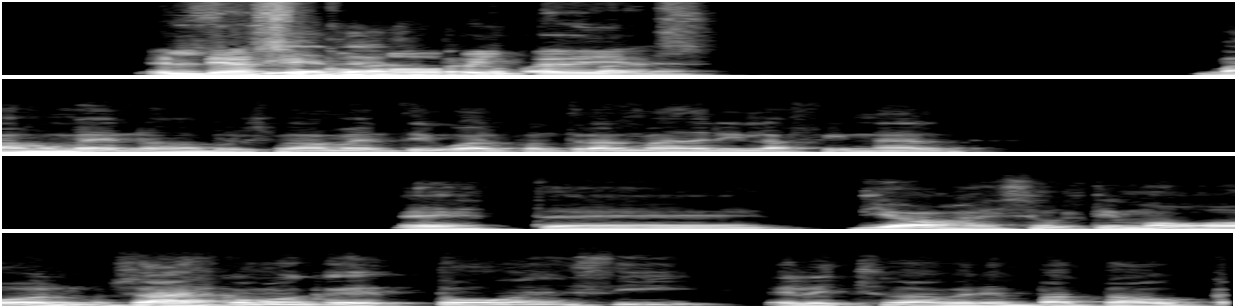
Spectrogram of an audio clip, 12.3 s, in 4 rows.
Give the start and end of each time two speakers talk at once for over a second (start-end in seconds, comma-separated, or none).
0.6-1.8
